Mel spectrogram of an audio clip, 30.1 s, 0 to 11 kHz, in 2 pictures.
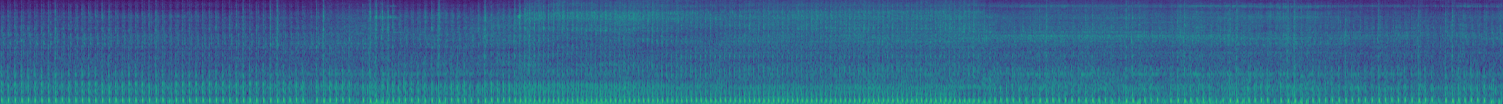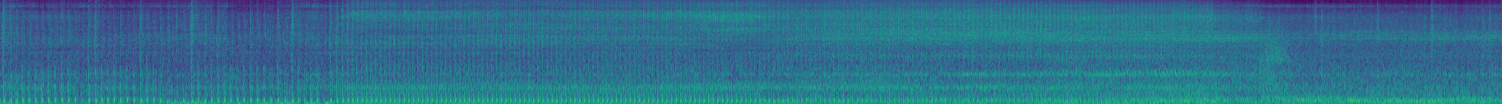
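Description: Briggs & Stratton 6.5 hp Intek OHV single-cylinder engine of a homemade mini bike running under way, with a rapid steady pulsing. Its note shifts up and down several times as the throttle is worked.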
